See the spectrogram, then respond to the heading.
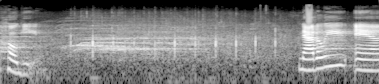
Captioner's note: cheering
